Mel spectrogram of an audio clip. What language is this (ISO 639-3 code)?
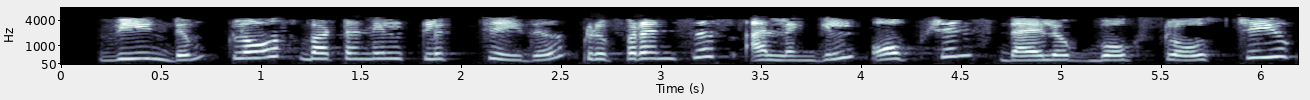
mal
